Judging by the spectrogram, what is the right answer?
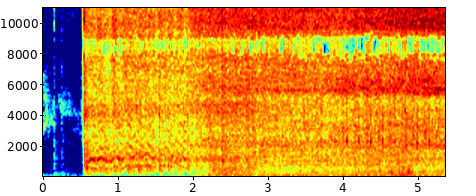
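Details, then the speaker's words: After replacing the failed ignition unit, a short crank, then the engine catches and settles into a steady, slightly lumpy idle; starts and runs normally. "All right, so as you can see, we got that thing running and super happy with that."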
